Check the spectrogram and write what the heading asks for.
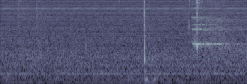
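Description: Quiet hall room tone: a steady faint hum with a thin steady tone through the sound system, and a single short click about one and a half seconds in.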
